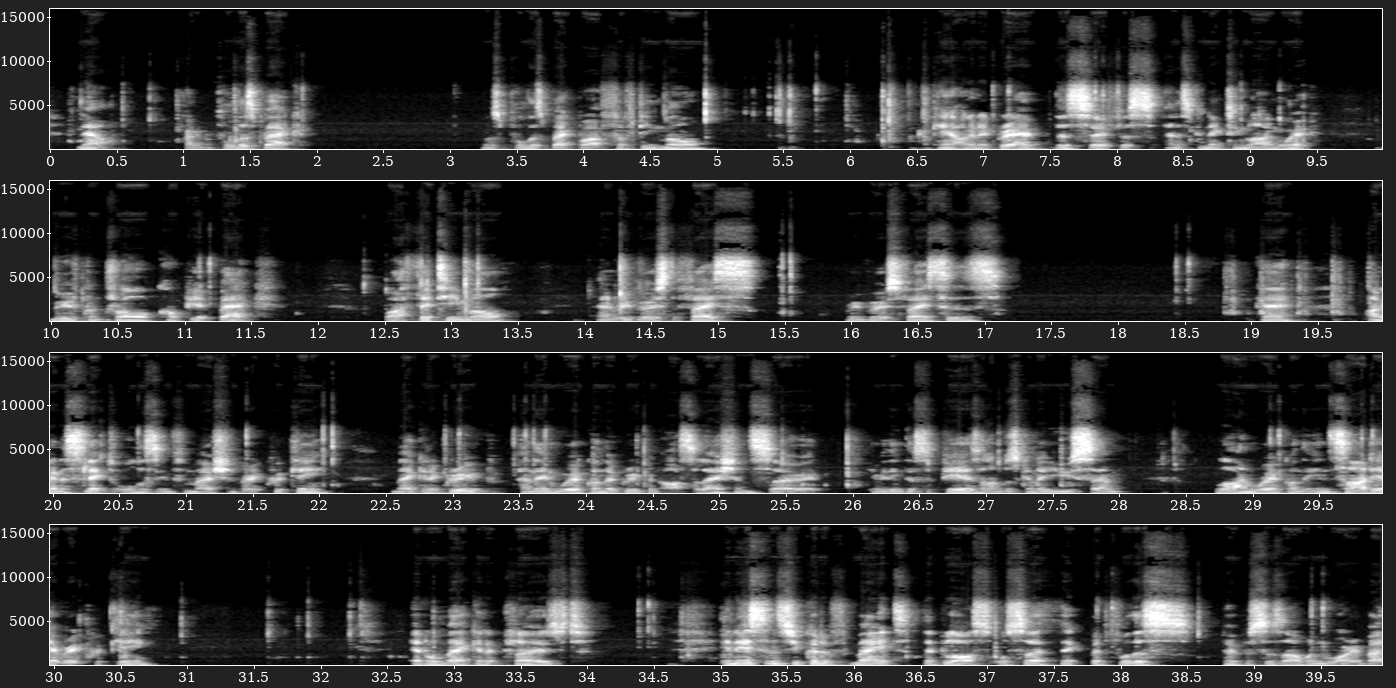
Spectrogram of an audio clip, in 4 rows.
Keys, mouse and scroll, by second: 4.1 KP_1, 5.0 KP_5, 7.0 space, 8.0 space, 9.8 m, 12.5 KP_3, 12.7 KP_0, 13.8 Escape, 19.6 Escape, 23.0 Escape, 28.0 Escape, 29.8 Escape, 33.0 Escape.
